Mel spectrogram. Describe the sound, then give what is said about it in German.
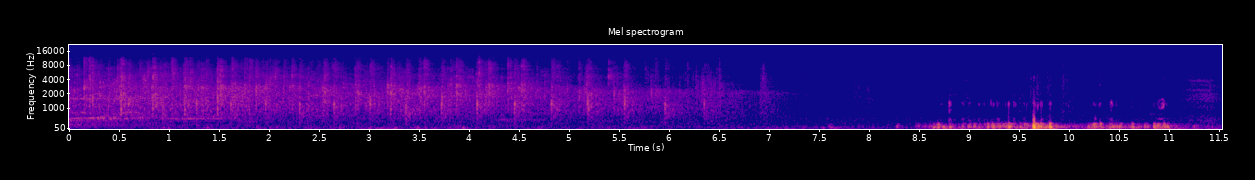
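A crowd applauds with steady, dense clapping while the next performer, number 5, comes onto the stage; the clapping gradually thins and fades out after several seconds. A short pause follows, then a few dull, low thumps and rumbles. “Applaus, bis er auf der Bühne ist.”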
